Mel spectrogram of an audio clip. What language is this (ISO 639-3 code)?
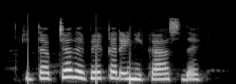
pus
